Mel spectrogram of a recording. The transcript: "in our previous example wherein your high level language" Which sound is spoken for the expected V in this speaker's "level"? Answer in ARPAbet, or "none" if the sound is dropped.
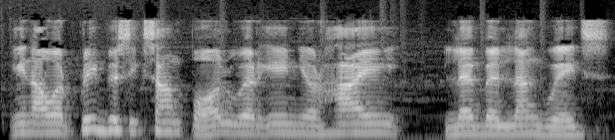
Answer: B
